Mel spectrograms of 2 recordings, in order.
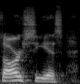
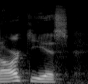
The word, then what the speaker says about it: Arceus: Now next week when we record Pokemon Legends Arceus, and yes, Matthew, it is pronounced Arceus, not Arceus.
